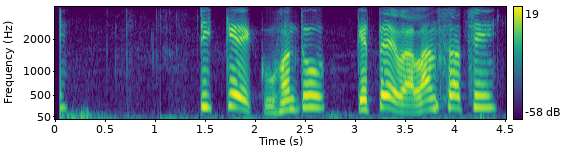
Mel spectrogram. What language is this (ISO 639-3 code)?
ori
